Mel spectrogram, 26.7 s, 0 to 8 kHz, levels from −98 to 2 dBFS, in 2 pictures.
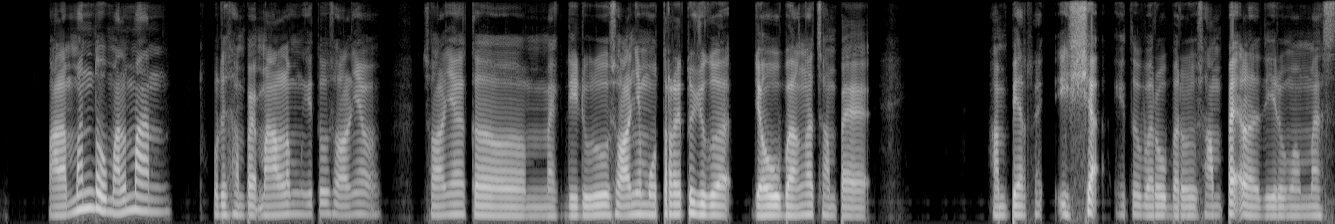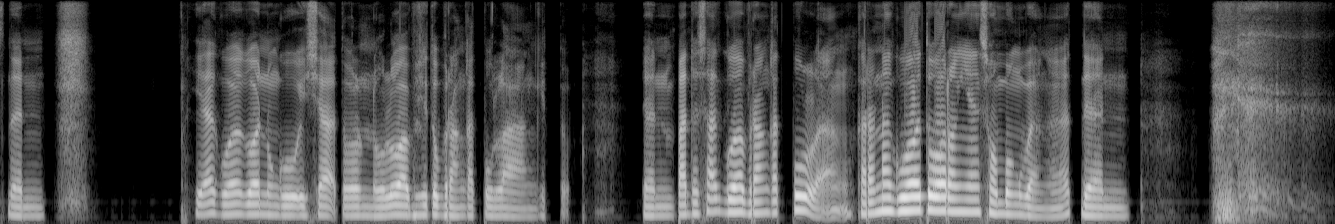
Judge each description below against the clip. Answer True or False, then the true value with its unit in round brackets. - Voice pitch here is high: False (125 Hz)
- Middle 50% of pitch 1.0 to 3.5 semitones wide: True (2.9 semitones)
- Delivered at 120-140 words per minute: True (125 wpm)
